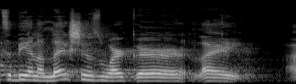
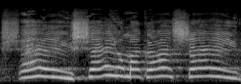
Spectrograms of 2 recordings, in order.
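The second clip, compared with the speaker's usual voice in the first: imitated panicked scream; 13 semitones higher, slower than usual. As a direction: call out in a high voice, imitating her screaming. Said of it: "screaming at the top of her lungs".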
